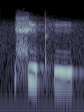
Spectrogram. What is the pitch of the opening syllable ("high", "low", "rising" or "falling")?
falling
